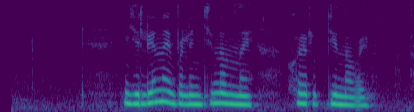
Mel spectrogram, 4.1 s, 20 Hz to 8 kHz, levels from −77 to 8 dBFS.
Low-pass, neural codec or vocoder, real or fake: 7.2 kHz; none; real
